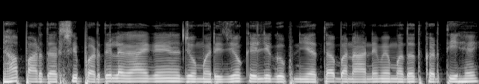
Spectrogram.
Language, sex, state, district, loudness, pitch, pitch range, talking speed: Hindi, male, Jharkhand, Ranchi, -11 LUFS, 130 Hz, 125-135 Hz, 200 wpm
